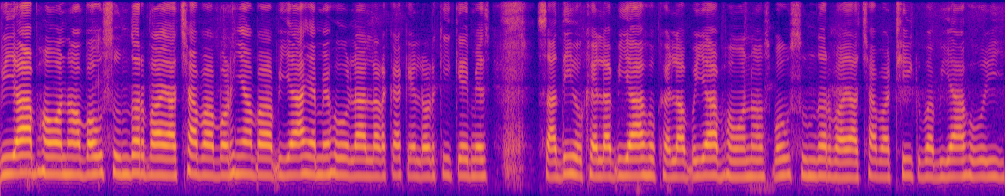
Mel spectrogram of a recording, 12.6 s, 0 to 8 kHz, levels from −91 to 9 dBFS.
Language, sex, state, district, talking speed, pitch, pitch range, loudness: Bhojpuri, female, Bihar, East Champaran, 165 wpm, 215 Hz, 205-225 Hz, -18 LUFS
